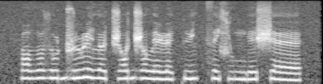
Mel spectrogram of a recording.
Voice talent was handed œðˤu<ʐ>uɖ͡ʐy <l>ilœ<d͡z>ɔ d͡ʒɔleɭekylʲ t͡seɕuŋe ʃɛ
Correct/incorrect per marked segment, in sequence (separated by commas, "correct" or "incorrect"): incorrect, incorrect, incorrect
